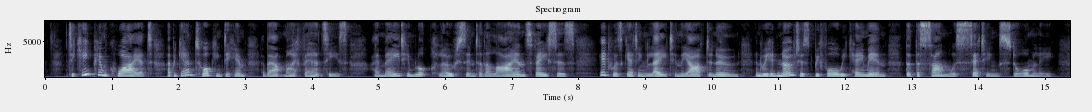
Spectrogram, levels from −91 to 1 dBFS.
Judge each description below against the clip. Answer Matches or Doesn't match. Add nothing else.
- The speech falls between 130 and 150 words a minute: Doesn't match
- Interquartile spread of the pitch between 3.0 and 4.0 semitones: Matches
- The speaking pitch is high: Matches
